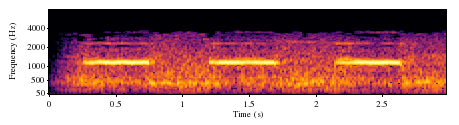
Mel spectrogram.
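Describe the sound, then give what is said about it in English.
Three evenly spaced high-pitched reversing beeps from a public works truck sound over a steady rumble of engine noise as trucks line up to load sand onto their flatbeds for sandbagging, loud, with no voices. “Public works trucks line up to load sand onto their flatbeds.”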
